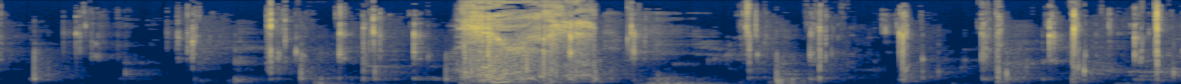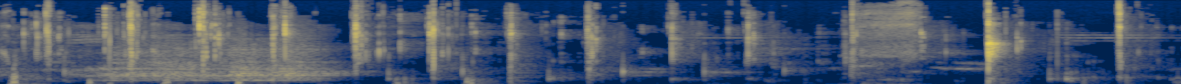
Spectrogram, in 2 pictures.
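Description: Close-miked chewing and lip-smacking of several people eating smoked pork with their hands, a run of sharp wet mouth clicks. A loud breathy rush comes about three and a half seconds in, and a longer, lower noisy stretch around ten seconds.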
